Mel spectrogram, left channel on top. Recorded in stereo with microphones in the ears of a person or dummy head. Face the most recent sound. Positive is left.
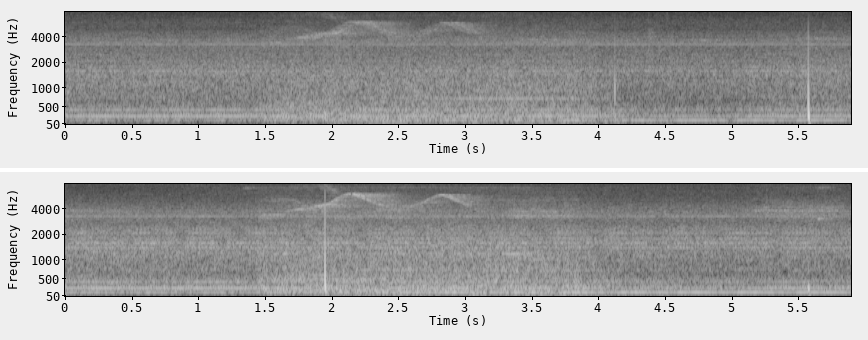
turn(degrees=-75)  # may be behind; listen again after turning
